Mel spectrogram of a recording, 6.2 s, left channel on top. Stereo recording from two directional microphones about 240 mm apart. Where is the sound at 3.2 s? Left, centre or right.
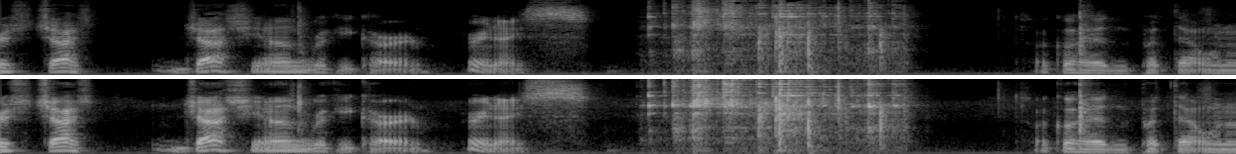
Left.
